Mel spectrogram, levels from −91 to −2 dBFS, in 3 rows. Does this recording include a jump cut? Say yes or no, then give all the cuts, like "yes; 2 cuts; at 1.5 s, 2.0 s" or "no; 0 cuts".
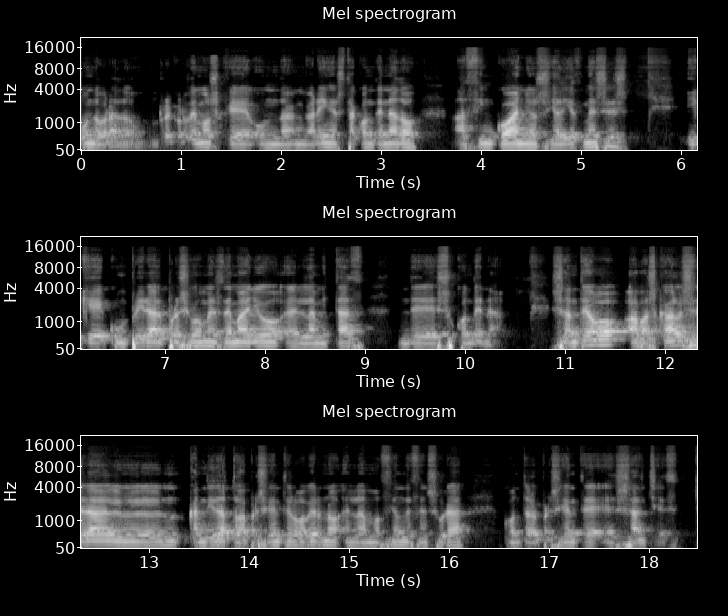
yes; 1 cut; at 10.8 s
